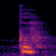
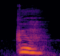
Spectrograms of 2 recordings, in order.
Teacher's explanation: Nah, ini tuh terletak pada voicingnya. Karena huruf K ini termasuk voiceless velar stop, sedangkan huruf G ini termasuk voiced velar stop.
